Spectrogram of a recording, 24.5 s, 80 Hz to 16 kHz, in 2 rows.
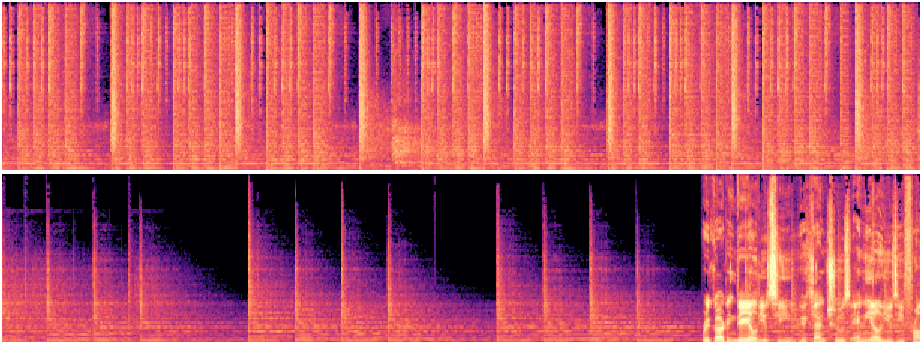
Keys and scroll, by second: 6.5-7.8 typing, 7.9 Return.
